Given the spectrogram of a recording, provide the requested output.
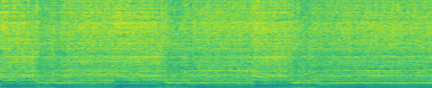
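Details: Oil-soaked two-stroke brush cutter (trimmer) in for poor starting and popping, suspected crank seals; carburetor untouched, started on choke without air filter: catches and runs, buzz rising and falling with throttle blips, then steady even run without misfires, normal.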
